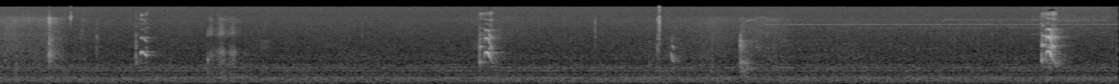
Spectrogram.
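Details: A newborn's first hiccups after birth, held in his grandmother's arms before hospital discharge: brief, soft, squeaky catches every few seconds in a quiet room.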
